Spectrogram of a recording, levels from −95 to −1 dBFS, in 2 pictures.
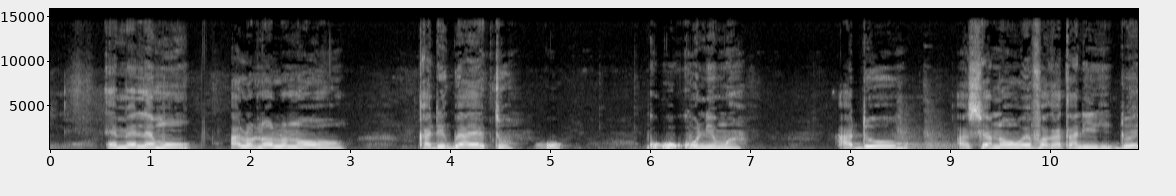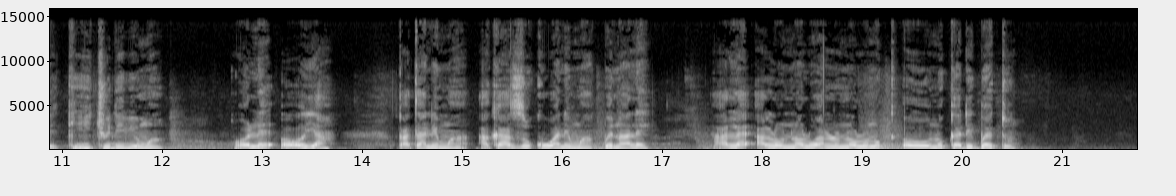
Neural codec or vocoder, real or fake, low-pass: none; real; 14.4 kHz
